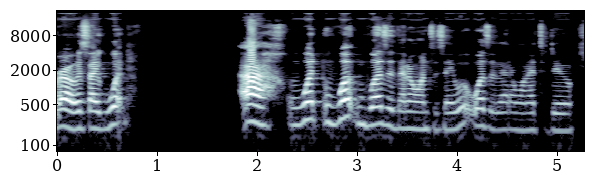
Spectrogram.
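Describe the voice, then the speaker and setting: Her pitch fairly high, a woman speaks at a very fast pace. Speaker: podcast host. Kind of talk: casual monologue. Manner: loud; casual, filler-heavy.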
